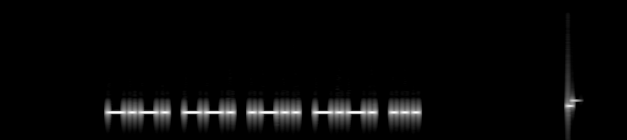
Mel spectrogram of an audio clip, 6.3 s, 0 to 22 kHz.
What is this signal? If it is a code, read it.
Morse code, heard as a keyed tone, about 22 wpm, 700 Hz. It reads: CGLCS
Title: Code Groups - 5 Letters - 22wpm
